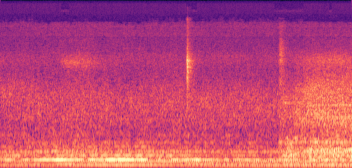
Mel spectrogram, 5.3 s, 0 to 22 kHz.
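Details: 2021 Shadow Cruiser 283RKS travel trailer furnace switched on in heat mode after the AC was shut off: even low hum with steady fan whir and a couple of faint clicks as the blower kicks on; running normally.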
